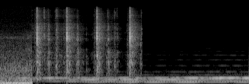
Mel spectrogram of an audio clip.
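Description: A quick run of about six sharp, typewriter-like clicks over the first second and a half, laid over a sustained ambient music drone of steady tones that starts about a third of a second in.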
